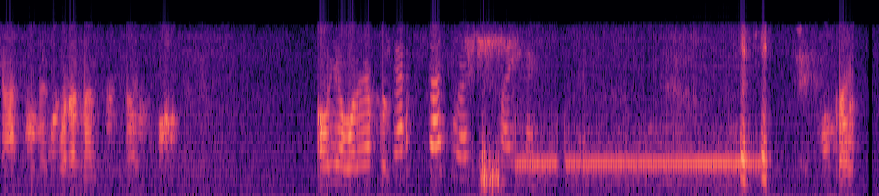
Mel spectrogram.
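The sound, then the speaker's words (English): A telephone call connecting: a steady, low-pitched tone hums for a couple of seconds, ending with a few clicks, with muffled phone-line voices talking before and after. “Did you hear? The phone call was starting.”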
